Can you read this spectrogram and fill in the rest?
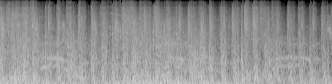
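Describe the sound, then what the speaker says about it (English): Enemy in the Borderlands video game firing acid rockets, a dense, sustained barrage of loud bursts and rumbling blasts continuing steadily throughout. "Shooting acid rockets."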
